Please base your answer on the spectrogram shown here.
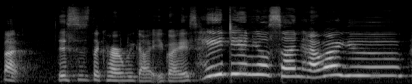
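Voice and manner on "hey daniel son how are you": excited greeting. Real, not acted. Greeting viewer Daniel in the live chat, high and delighted.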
